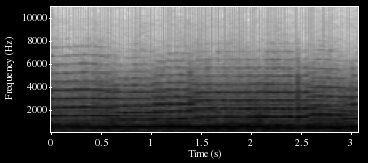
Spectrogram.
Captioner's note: soldier speaking quietly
